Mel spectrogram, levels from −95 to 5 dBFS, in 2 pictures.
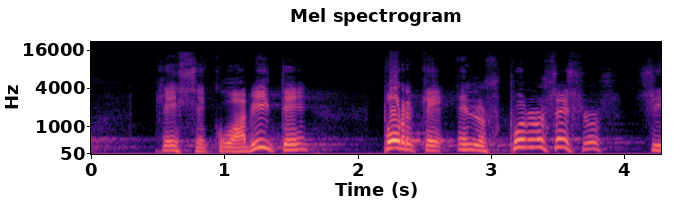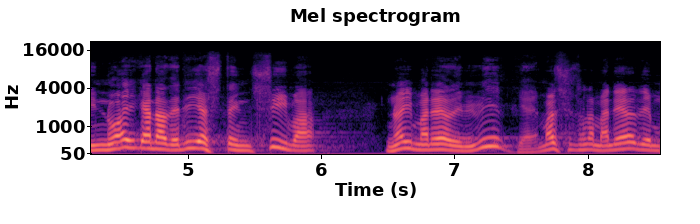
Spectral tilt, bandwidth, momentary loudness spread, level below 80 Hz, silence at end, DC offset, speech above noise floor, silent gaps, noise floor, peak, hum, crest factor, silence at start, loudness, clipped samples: -7 dB/octave; 12.5 kHz; 11 LU; -62 dBFS; 0 s; 0.4%; 30 dB; none; -55 dBFS; -8 dBFS; none; 18 dB; 0.55 s; -26 LUFS; under 0.1%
